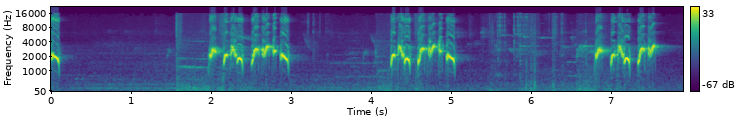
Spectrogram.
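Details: Red-whiskered bulbul morning song for training birds: three energetic phrases of rich, rapid warbled notes roughly every two and a half seconds, with quiet gaps between.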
